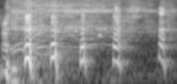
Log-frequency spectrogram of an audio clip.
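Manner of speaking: high put-on cabbie laugh in Italian accent; imitating the cabbie's high laugh. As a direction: laugh big like the corny driver.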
